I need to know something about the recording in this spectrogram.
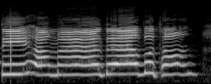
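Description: A young girl singing a national anthem in Arabic, solo and unaccompanied, in held notes joined by short slides in pitch.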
